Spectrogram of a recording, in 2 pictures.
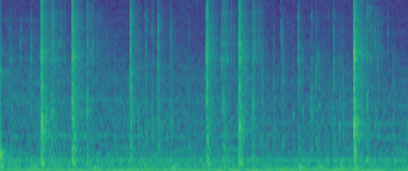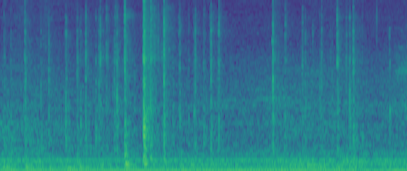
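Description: Computer keyboard keys being typed in irregular short clicks, busier in the first half and sparser after, over a faint steady hum.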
